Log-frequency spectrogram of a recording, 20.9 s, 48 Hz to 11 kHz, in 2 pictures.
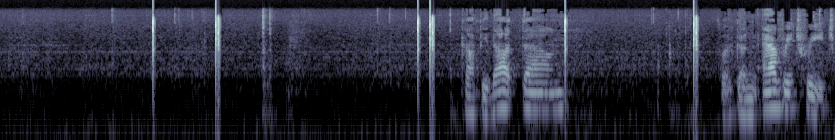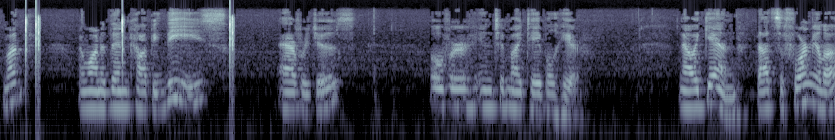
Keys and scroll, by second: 0.0-0.7 typing, 3.8 Return, 6.1 ctrl+c, 9.1 ctrl+v, 15.6 ctrl+c.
